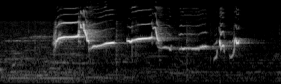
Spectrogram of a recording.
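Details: Single oriental magpie-robin phrase meant to provoke rivals into singing: a clear, steady whistle, a downward slide, a rising note, and a falling whistle ending in quick clicks.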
